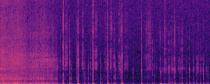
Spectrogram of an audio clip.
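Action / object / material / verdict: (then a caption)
tap / cork tray / cork / none. A long, hollow cork tray is turned in the hands, giving about a second of low, muffled handling rustle. Fingertips then tap the cork inside and on its underside in a quick, uneven run of dull, deep thuds that stop short with no ring.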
